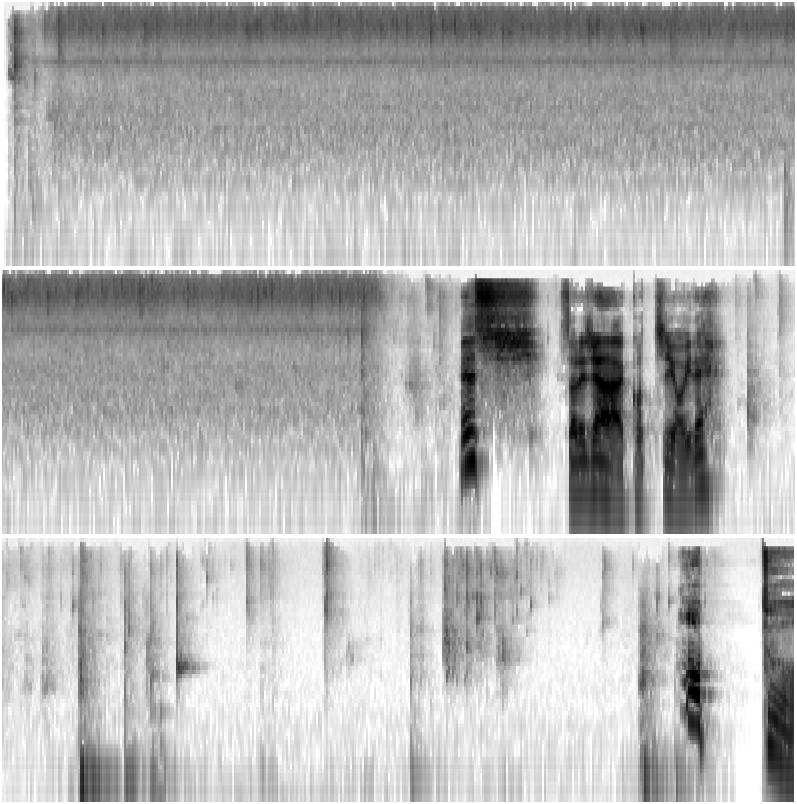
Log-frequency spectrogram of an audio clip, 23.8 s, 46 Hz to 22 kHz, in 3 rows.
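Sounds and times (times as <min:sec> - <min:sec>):
shower water spraying: 0:00.3 - 0:11.8
speech: 0:12.5 - 0:15.2, 0:22.8 - 0:23.7
faint clicks and splashes: 0:15.2 - 0:22.6.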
